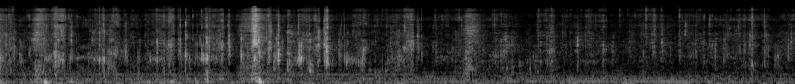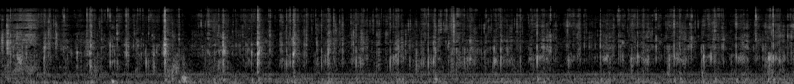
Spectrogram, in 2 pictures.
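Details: Two pit bulls, Oli and Nommy, eating a raw diet of giant white snapper in an October 2023 feeding session; continuous busy smacking and gnawing, sharp crunches, a faint steady hum beneath.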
